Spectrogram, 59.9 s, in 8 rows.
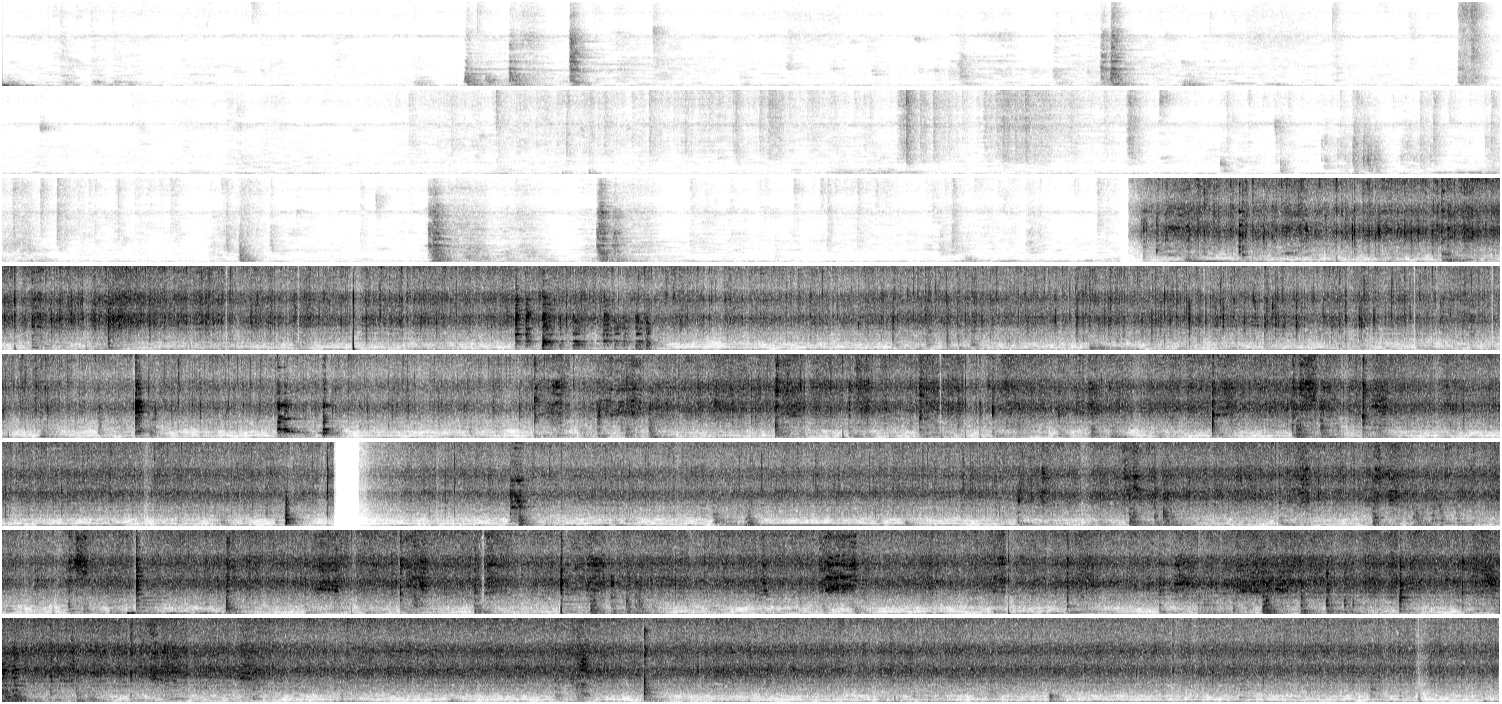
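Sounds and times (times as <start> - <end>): vegetables sizzling in oil: 9.2 - 16.3, 20.5 - 59.9
spatula scraping a pan: 27.0 - 37.2, 41.9 - 54.2.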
